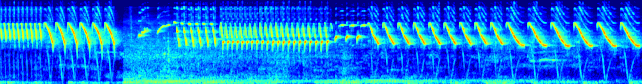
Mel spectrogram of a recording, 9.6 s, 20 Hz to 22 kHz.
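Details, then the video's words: Long canary song recorded as a master for teaching other birds. A run of falling whistles is followed by a thick, rapid rolling trill, then more evenly paced swooping whistles, with a soft low rumble beneath. "Kicau Burung Kenari 106 II GACOR PANJANG Cocok untuk Masteran"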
